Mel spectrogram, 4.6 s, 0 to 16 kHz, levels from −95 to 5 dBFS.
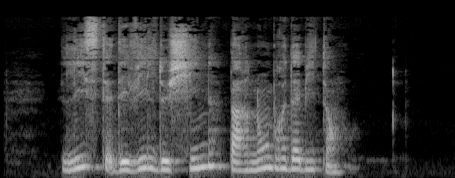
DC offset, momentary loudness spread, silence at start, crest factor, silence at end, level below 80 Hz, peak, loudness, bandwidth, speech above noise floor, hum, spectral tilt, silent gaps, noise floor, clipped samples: under 0.1%; 15 LU; 0.6 s; 20 dB; 1.15 s; -64 dBFS; -4 dBFS; -20 LUFS; 11.5 kHz; 52 dB; none; -3 dB/octave; none; -73 dBFS; under 0.1%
